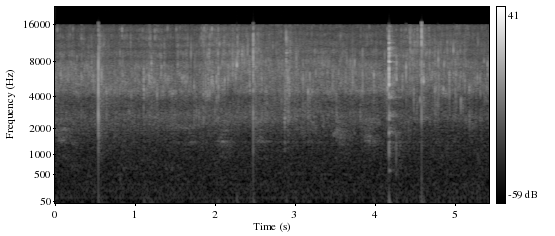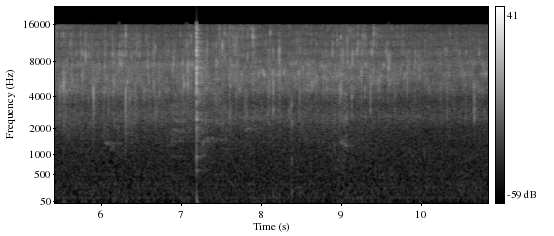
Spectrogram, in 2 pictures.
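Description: Hot tempering oil with mustard seeds, sesame seeds and green chilies sizzling as it is spooned over khandvi rolls: a steady high hiss with a few sharp clicks.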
